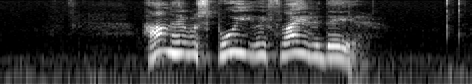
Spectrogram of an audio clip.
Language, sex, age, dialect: Faroese, female, 61+, Vágar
